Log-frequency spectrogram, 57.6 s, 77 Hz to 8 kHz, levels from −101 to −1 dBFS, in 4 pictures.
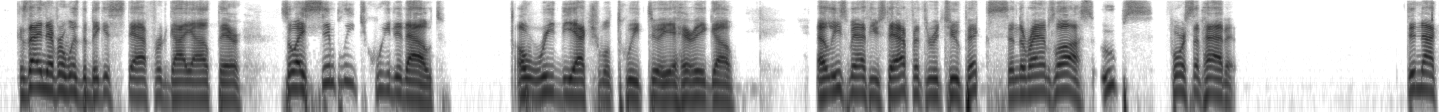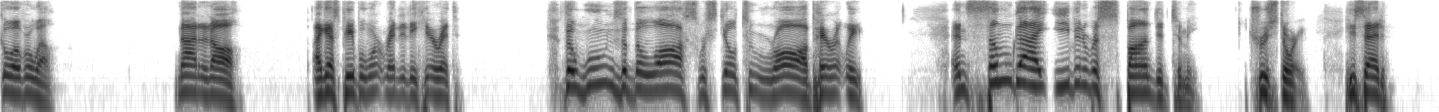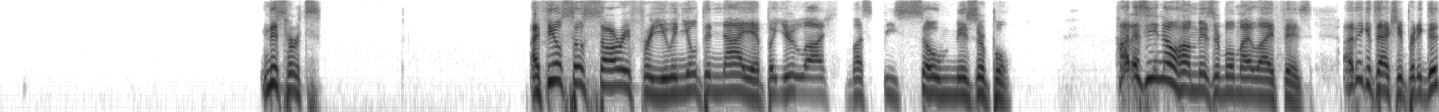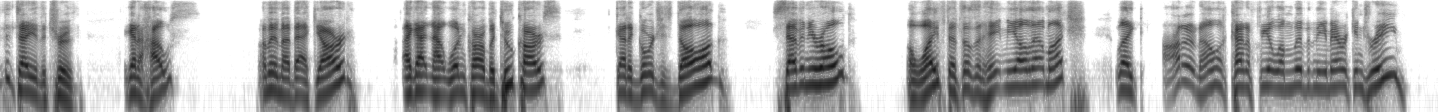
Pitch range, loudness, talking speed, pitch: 145-200 Hz, -21 LUFS, 170 wpm, 170 Hz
